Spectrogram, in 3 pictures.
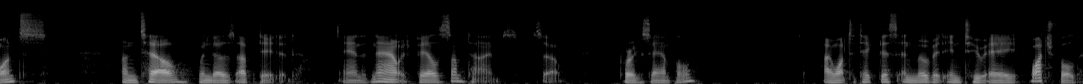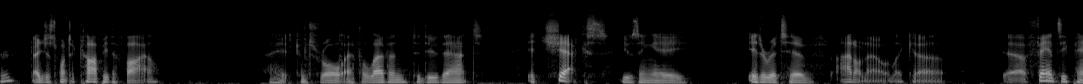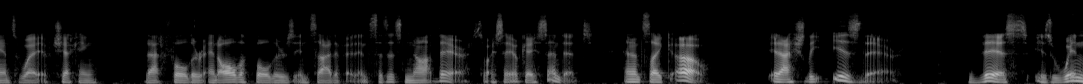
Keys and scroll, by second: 14.2 ctrl+F11.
